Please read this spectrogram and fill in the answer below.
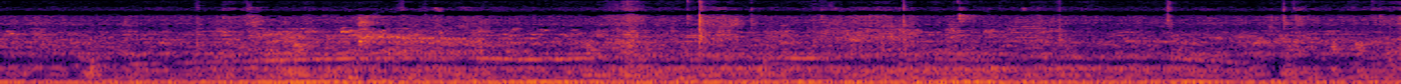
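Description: Low steady rumble of a bus on the move, heard from inside, growing louder a second or two in, with a faint thin whine that rises and then holds through the middle.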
